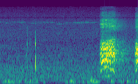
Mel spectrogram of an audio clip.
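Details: Common raven croaking in a tree in English woodland, West Sussex. One harsh, hoarse croak near the end, followed by the start of another, over a soft low rumble and a few faint ticks.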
